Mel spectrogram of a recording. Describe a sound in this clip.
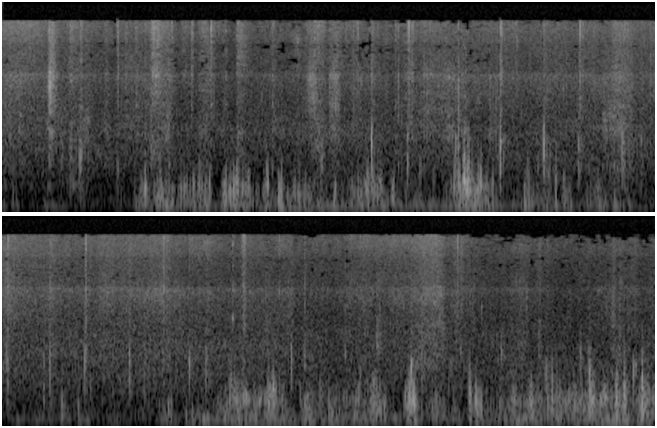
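Hooves clop on hard ground.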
